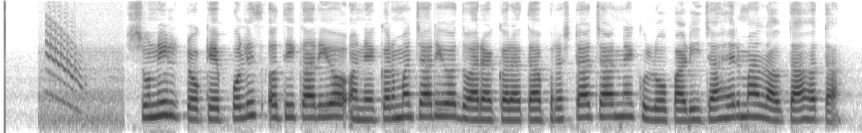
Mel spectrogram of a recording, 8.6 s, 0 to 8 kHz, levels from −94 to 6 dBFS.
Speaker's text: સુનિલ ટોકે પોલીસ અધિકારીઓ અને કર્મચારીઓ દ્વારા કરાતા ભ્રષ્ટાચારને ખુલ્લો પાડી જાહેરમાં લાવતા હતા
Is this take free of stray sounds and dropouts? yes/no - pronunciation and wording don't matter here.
no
